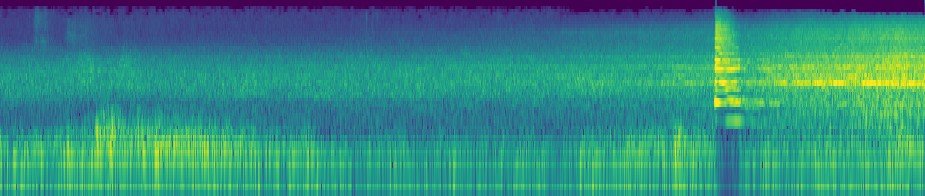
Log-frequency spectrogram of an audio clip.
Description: A muffled roar with the sound of the wind, getting louder, then a train horn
